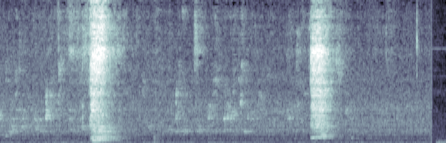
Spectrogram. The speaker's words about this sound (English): wait for the running water sound. This clever machine has three distinct settings Babbling Brook, Ocean Waves, and Roaring River for those close calls.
